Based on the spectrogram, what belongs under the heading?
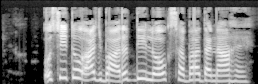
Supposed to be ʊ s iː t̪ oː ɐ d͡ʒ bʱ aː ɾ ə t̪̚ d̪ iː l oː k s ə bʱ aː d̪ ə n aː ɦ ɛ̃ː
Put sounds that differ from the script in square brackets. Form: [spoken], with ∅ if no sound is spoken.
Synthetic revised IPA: ʊ s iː t̪ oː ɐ d͡ʒ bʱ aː ɾ ə t̪̚ d̪ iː l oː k s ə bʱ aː d̪ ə n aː ɦ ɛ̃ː

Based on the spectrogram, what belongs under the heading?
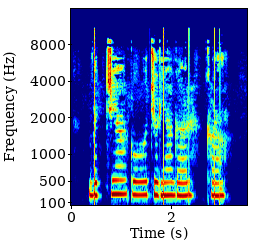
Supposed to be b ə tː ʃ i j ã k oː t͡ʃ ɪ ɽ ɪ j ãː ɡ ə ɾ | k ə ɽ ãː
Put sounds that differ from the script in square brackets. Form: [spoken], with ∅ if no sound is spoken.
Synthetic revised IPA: b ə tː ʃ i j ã k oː t͡ʃ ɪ ɽ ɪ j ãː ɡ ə ɾ | [kʰ] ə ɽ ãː

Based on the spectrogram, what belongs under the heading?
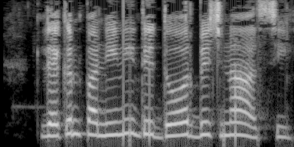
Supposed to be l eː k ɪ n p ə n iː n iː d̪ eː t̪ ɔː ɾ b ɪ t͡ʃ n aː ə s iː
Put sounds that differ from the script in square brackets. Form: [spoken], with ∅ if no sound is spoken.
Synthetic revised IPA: l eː k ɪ n p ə n iː n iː d̪ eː [d̪] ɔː ɾ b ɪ t͡ʃ n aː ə s iː

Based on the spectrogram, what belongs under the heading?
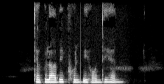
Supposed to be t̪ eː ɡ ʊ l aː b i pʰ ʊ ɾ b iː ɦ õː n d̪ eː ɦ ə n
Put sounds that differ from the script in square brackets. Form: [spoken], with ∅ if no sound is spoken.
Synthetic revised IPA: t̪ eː ɡ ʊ l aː b i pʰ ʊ [l] b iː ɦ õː n d̪ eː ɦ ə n

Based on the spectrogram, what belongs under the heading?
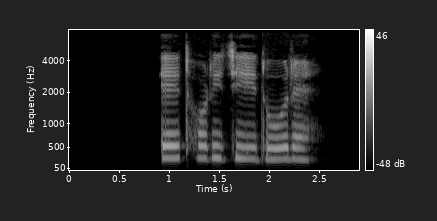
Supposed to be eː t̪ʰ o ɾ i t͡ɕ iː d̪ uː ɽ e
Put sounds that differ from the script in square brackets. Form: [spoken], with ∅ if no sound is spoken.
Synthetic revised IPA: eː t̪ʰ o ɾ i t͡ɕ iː d̪ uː [ɾ] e

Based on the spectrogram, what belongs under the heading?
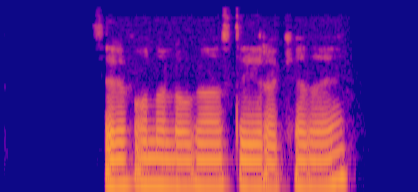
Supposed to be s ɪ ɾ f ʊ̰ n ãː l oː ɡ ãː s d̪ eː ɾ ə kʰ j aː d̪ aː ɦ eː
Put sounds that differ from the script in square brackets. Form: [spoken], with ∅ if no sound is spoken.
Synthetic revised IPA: s ɪ ɾ f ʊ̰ n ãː l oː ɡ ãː s [t̪] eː ɾ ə kʰ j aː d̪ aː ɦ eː

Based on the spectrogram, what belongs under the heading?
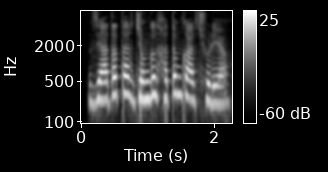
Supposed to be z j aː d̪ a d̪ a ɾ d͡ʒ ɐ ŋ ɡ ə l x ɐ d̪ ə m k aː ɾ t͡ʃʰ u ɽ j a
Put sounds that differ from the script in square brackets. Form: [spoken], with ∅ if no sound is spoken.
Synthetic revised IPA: z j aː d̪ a [t̪] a ɾ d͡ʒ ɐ ŋ ɡ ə l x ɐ [t̪] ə m k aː ɾ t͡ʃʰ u ɽ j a

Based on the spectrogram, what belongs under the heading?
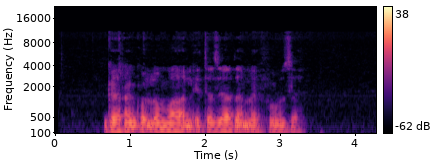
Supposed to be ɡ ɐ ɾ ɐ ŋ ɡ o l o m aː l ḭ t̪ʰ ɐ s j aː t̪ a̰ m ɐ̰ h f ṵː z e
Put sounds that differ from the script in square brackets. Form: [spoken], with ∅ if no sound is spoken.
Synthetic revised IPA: ɡ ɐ ɾ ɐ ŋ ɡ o l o m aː l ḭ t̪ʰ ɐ [z] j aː [d̪] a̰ m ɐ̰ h f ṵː z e

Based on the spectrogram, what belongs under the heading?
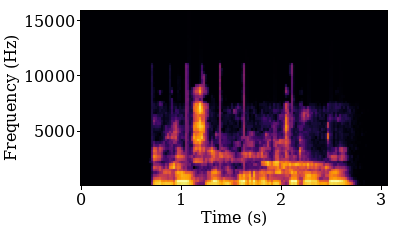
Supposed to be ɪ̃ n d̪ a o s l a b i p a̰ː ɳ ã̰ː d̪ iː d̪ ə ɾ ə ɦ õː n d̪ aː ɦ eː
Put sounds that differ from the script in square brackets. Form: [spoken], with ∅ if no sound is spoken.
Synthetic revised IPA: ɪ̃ n d̪ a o s l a b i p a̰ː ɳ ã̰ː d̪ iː [t̪] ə ɾ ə ɦ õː n d̪ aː ɦ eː

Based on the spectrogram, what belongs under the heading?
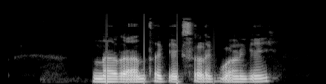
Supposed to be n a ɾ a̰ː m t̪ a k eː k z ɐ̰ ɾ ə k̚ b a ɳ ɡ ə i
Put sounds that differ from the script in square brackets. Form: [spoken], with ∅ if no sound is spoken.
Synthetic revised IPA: n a ɾ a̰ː [n] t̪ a k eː k [s] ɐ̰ [ɽ] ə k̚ b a ɳ ɡ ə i

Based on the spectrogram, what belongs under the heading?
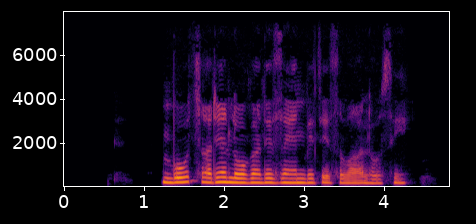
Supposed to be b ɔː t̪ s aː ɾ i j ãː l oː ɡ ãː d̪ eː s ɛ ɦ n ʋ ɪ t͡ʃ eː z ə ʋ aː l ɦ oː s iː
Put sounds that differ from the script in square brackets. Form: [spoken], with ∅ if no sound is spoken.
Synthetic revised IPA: b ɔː t̪ s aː ɾ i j ãː l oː ɡ ãː d̪ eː [z] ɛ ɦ n ʋ ɪ t͡ʃ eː [s] ə ʋ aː l ɦ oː s iː

